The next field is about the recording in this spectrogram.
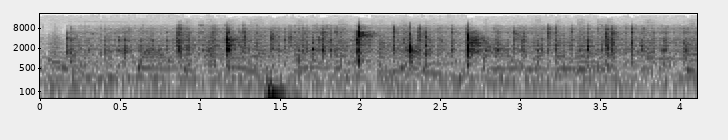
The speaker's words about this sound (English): We're making a fire. Yeah, we're making a fire here. Any other descriptions? Snap, crackle, but it's like one of those ones where you just have to put the match to it. It's already like one of those, like, you wrap it like up. A fire starter?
